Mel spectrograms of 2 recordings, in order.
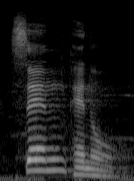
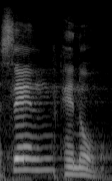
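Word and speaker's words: Сайн байна уу: 센 베노. 다시 한번 해보겠습니다. 센 베노. 여러분들 발음이 굉장히 좋으셔서 몽골 가셔서 사셔도 괜찮을 것 같습니다.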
